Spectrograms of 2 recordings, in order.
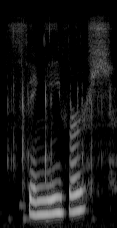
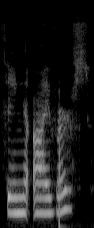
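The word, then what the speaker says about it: Thingiverse: It's called thingyverse spelled like that. Thing Iverse.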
